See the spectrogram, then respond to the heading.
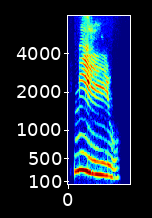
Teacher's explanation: подовжений приголосний л закінчення ю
